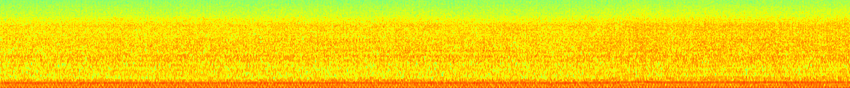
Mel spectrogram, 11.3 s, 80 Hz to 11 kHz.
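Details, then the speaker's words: Briggs & Stratton 5-6 hp flathead mower engine, long-stored, after governor rpm adjustment up from 2160 rpm: steady high governed hum with one small settle near the end; leftover oil in the muffler from first startup; running at proper speed. "so it's running real good okay there's a little bit of oil left over in the muffler from the original startup this thing was stored a long time"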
